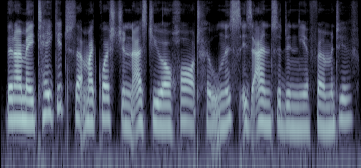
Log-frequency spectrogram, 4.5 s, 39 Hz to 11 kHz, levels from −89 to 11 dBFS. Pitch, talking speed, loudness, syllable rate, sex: 175 Hz, 240 wpm, -20 LUFS, 6.2 syllables/s, female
